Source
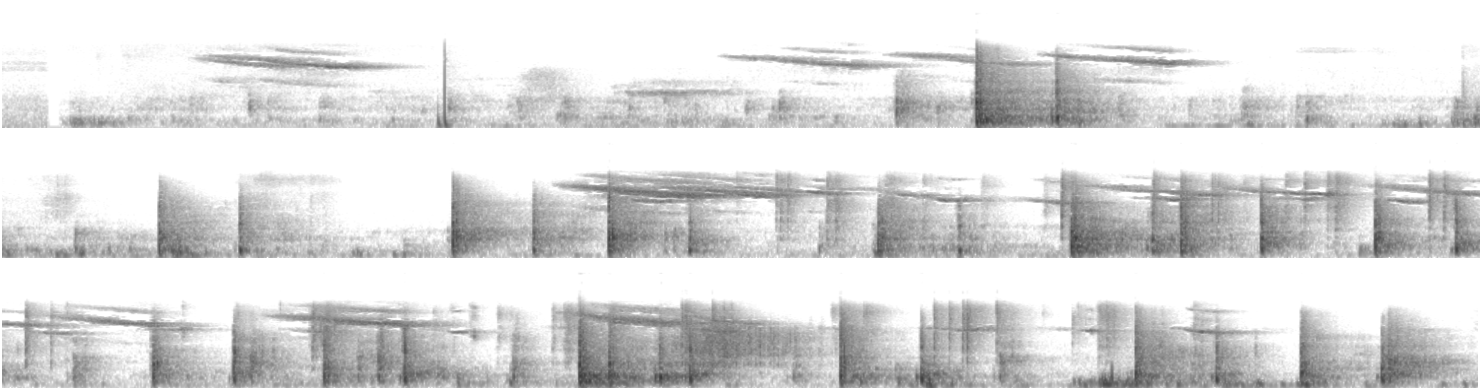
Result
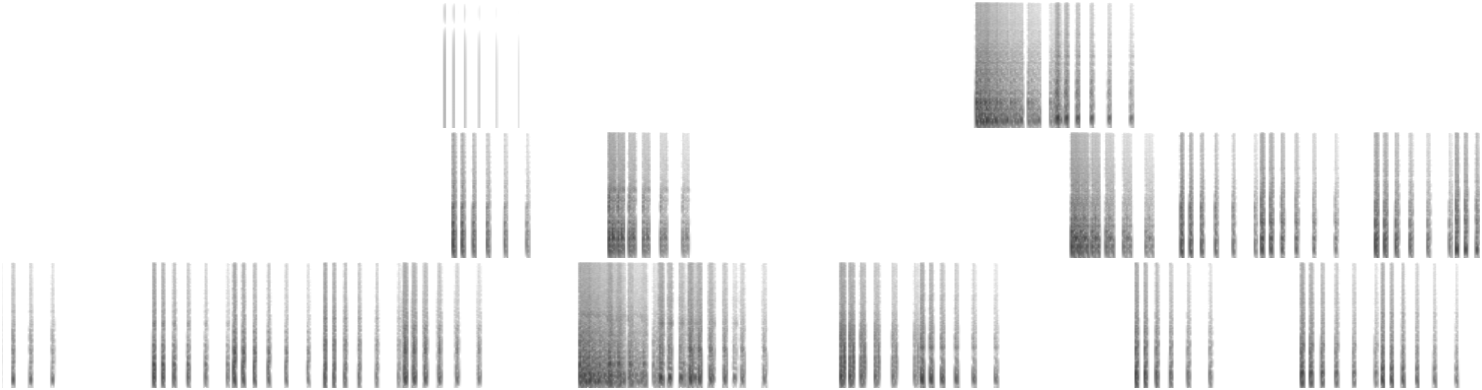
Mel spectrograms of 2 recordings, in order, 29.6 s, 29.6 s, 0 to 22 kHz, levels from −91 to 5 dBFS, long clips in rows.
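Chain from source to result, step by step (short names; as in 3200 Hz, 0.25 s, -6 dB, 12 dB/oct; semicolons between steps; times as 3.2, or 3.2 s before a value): level quantiser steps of 23 dB; bit-crush 5-bit; reverse bouncing-ball echo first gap 60 ms, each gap 1.25×, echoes 5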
